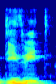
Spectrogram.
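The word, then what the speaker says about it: dix-huit: You'll notice there in the middle, you're hearing a little bit of a Z sound. That's because of the X. Since the H is silent, we're making a connection, it's called une liaison, with that X by making a Z sound, so 18.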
